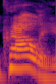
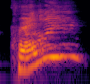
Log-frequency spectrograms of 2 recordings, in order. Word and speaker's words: Crowley: You pronounced Crowley's name right. You mean Crowley, right? Uh-huh. You mean Crowley? I mean Crawley? Crawley. Yeah. Aleister Crowley.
